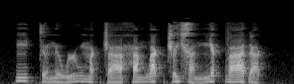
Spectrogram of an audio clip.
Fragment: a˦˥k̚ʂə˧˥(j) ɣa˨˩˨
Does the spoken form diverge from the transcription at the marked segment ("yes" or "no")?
no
